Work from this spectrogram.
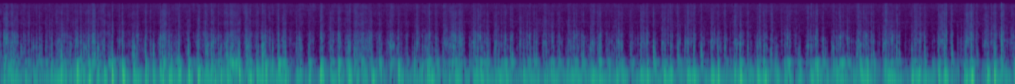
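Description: A soft black foam windscreen on a large silver microphone is tapped rapidly with the fingertips of both hands. The result is a steady stream of muffled, deep thumps, almost all low rumble with no brightness, each tap dying away instantly.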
